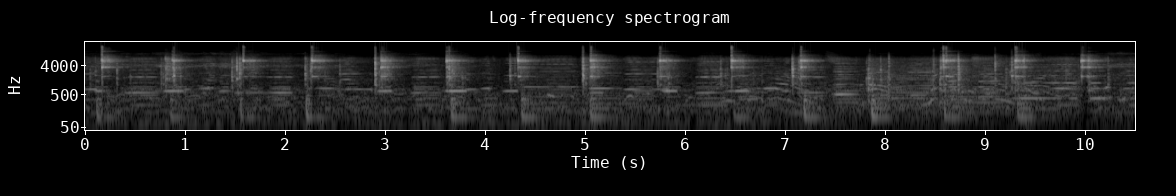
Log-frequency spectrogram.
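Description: Wooden morris sticks clashing together in a steady dance rhythm, a sharp clack about every 0.7 seconds, over melodeon music.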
